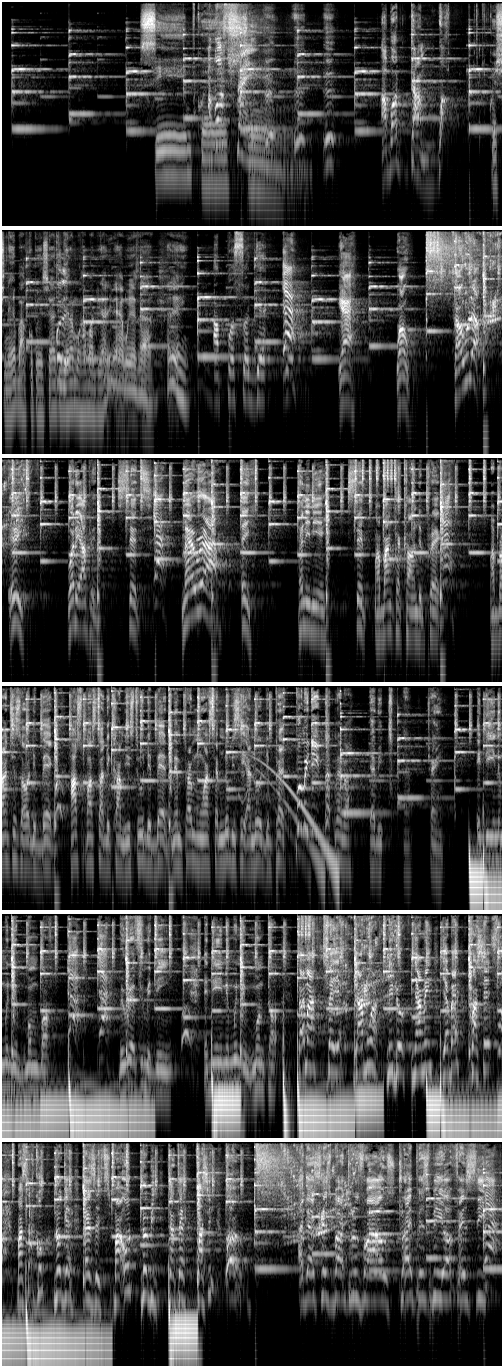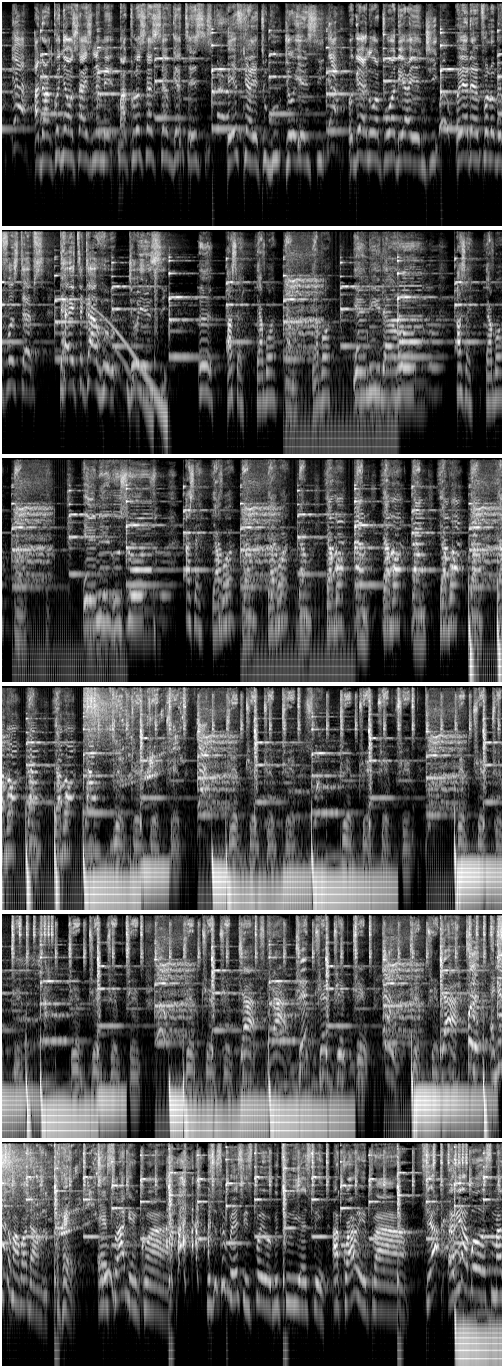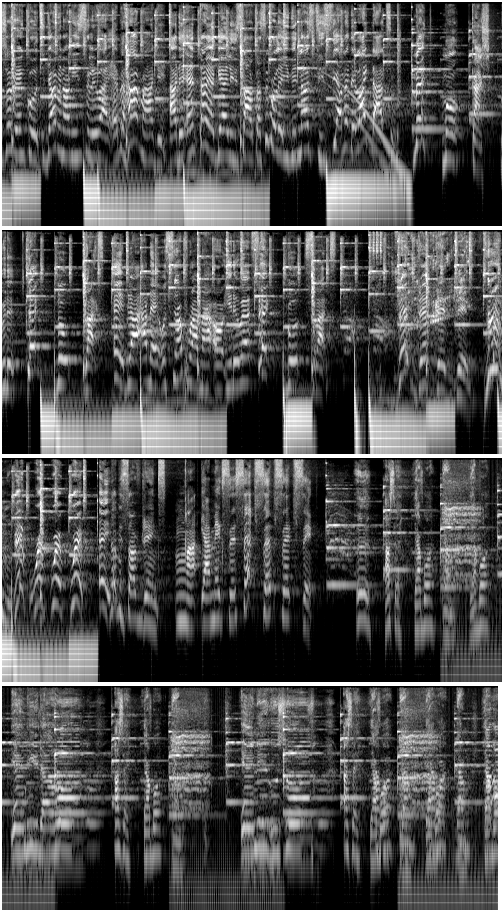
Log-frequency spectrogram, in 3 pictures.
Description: a thanksgiving song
